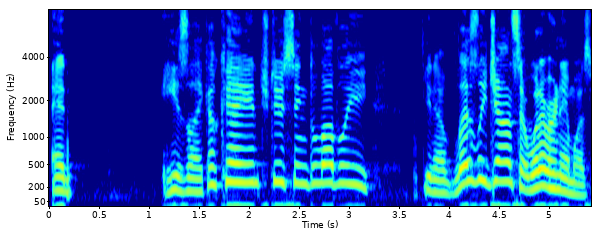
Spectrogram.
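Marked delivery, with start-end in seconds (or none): 1.6-4.8 big, very high rodeo announcer voice. Retelling a rodeo announcer welcoming the crowd: imitating announcer's powerful voice. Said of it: "he's got this powerful voice".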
